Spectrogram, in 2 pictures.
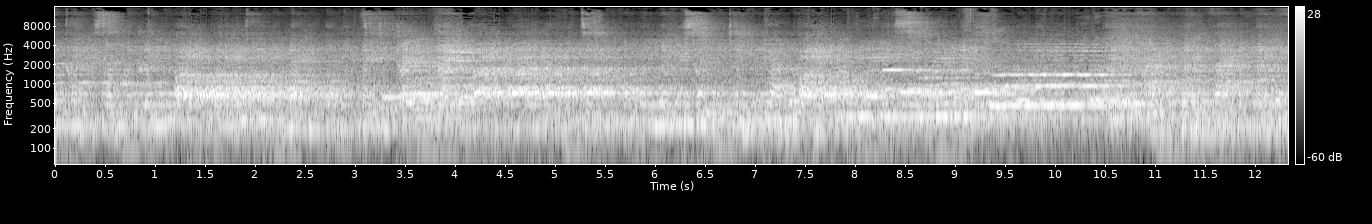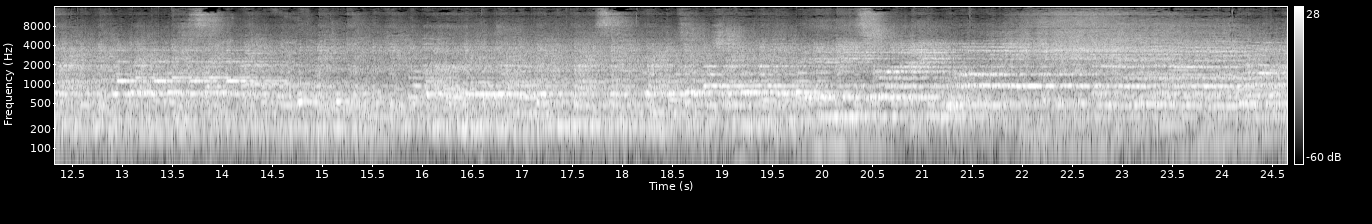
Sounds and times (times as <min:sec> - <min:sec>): Inside, large room or hall: 0:00.0 - 0:24.6
Music: 0:00.0 - 0:24.6.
